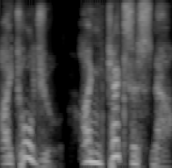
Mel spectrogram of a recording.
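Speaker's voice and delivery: tough small-town sheriff action movie trailer voice. Describing a movie about a sheriff protecting a town, movie-trailer impression. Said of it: "that was my impression of the".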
